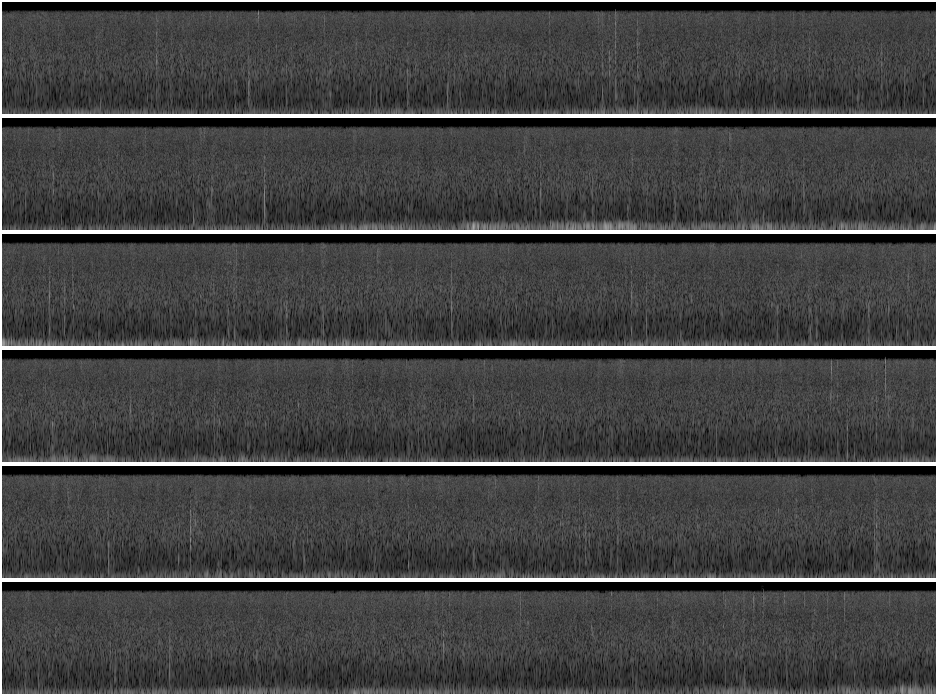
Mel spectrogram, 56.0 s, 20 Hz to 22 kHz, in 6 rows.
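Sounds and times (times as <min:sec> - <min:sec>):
rain pattering on surfaces: 0:00.0 - 0:56.0.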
